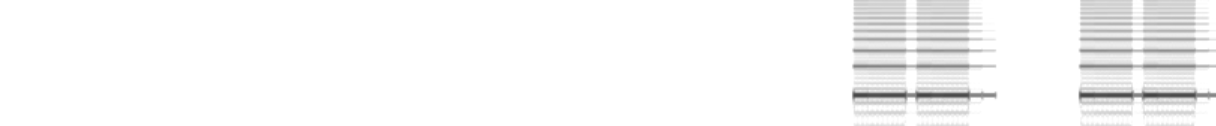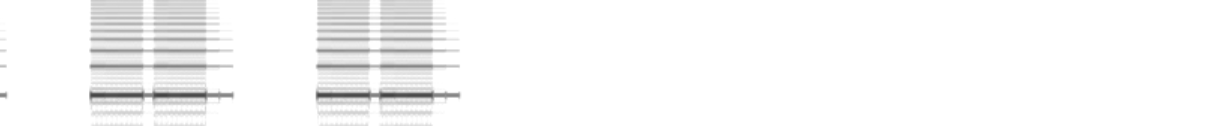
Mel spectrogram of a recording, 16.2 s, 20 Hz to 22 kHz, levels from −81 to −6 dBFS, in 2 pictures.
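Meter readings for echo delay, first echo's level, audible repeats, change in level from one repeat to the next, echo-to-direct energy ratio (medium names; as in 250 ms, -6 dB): 90 ms, -12.5 dB, 2, -6.0 dB, -11.5 dB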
